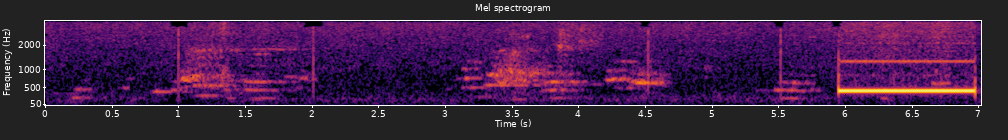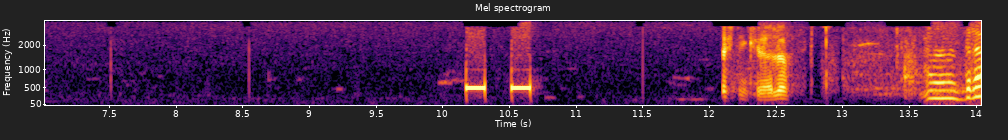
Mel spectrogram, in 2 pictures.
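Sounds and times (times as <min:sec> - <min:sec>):
steady telephone tone: 0:06.0 - 0:07.0
speech: 0:13.6 - 0:14.0.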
